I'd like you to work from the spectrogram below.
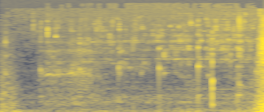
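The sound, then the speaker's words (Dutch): Chilled Sauvignon white wine pours softly into a glass on a Thursday afternoon, heard as faint trickling and small dripping splashes that grow louder toward the end, with no one speaking. “Nou, dan gaan we die vast even inschenken.”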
